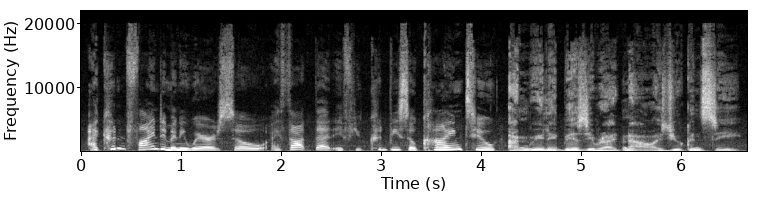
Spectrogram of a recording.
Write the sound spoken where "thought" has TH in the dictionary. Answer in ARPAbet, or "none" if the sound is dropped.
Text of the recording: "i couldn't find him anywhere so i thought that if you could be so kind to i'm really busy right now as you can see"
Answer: TH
